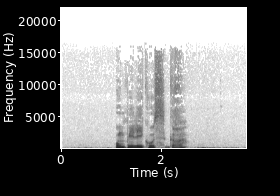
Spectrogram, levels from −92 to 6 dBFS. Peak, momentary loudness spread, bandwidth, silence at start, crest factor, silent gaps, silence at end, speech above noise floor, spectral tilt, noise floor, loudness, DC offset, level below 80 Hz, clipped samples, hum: -2 dBFS; 10 LU; 15.5 kHz; 0.5 s; 18 dB; none; 0.8 s; 31 dB; -7 dB/octave; -45 dBFS; -18 LUFS; under 0.1%; -26 dBFS; under 0.1%; none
